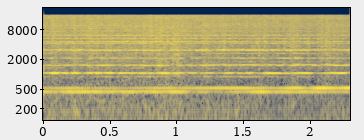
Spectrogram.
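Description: Music from France Inter received on 97.4 MHz by sporadic-E skip, heard through a Blaupunkt car radio: a chord of steady held notes over a faint background hiss.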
